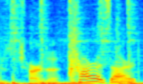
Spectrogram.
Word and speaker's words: Charizard: I don't see pronounce Charizard. Is that it? Char Charizard.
